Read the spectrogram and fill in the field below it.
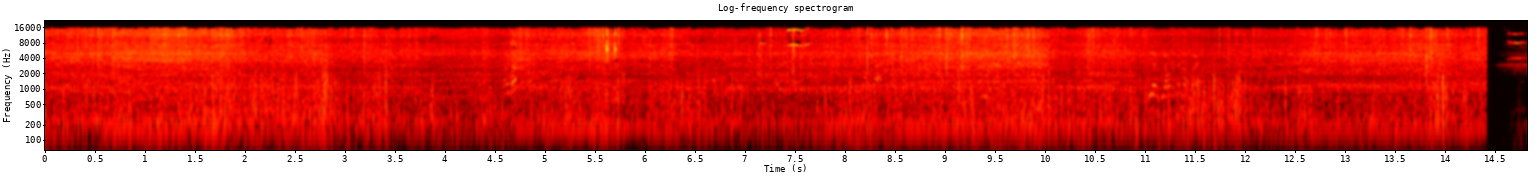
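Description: A motorcycle engine hums steadily nearby.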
